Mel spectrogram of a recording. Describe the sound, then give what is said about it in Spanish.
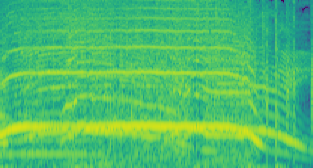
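A crowd cheers loudly for the crew of El Divine Show, with long sustained whoops and yells held at a steady high pitch for a few seconds before sliding downward and fading near the end. “Así que un fuerte aplauso para el Corillo de El Divine Show.”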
